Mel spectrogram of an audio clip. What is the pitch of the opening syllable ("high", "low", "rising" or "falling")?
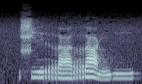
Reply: high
